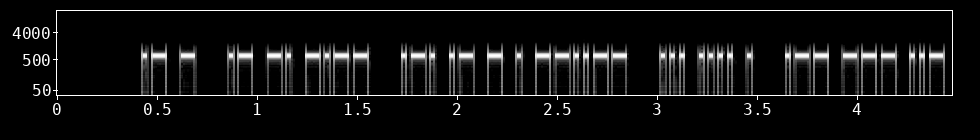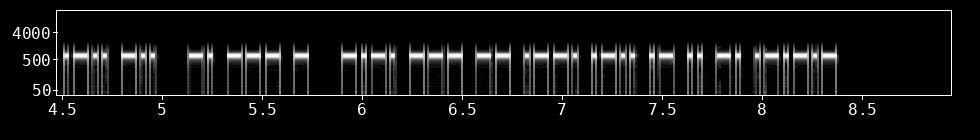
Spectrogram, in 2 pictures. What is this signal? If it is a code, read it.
Morse code, heard as a keyed tone, about 50 wpm, 700 Hz. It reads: AT ANY RATE, SHE WOULD NOT COMPLAIN.
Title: Sentences from Top 1300 Words 50wpm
